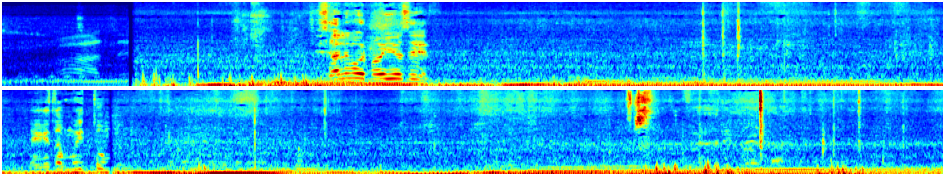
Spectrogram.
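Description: A car engine rumbles inside the car as it drives.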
